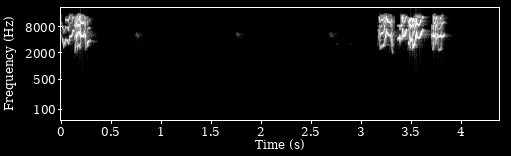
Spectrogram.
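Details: Lovebird chatter: a brief shrill squeak, a pause of nearly three seconds, then a quick run of three harsh, high chirps.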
